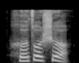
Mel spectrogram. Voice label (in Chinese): "合作社", Chinese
